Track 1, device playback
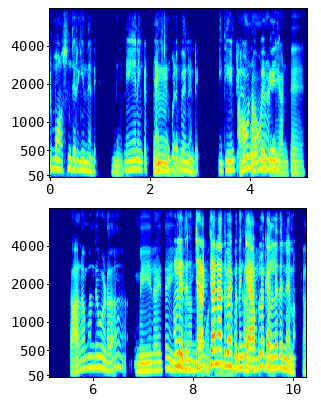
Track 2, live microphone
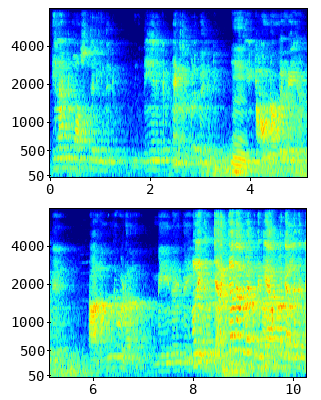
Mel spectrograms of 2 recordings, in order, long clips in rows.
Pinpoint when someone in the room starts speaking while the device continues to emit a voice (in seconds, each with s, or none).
3.7 s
